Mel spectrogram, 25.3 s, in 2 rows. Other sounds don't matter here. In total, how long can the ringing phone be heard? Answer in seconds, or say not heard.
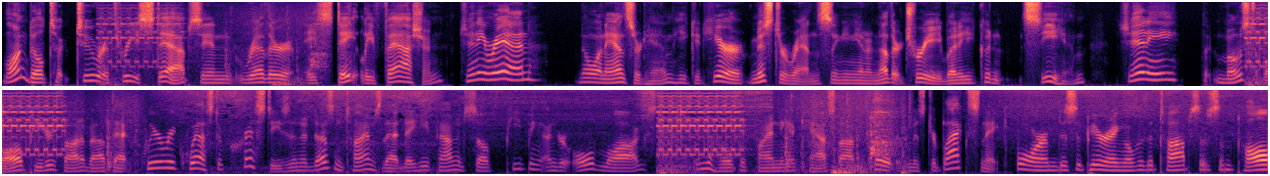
7 s.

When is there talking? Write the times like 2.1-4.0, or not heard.
0.0-25.2.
